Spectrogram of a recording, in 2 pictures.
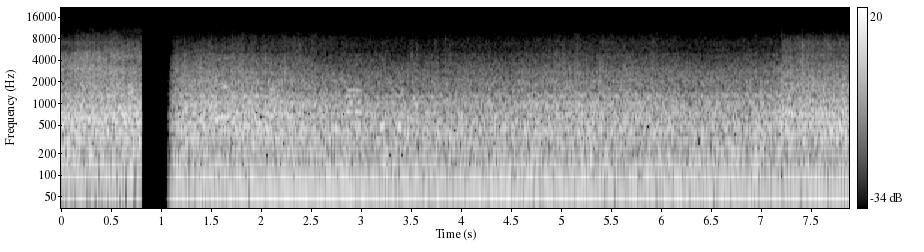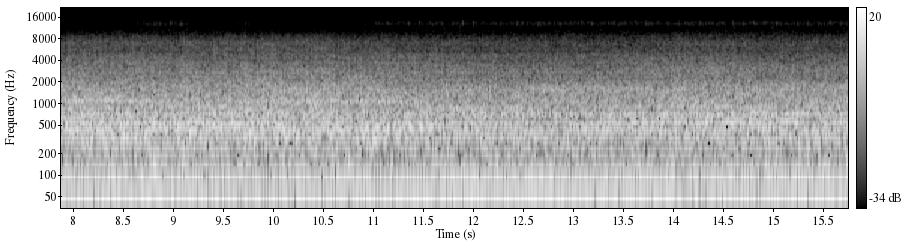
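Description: Water rushes and splashes against the side of a moving boat.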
